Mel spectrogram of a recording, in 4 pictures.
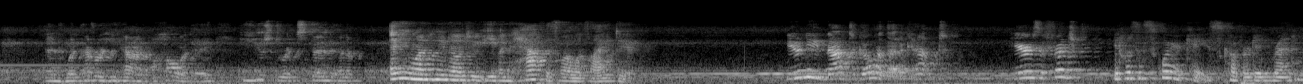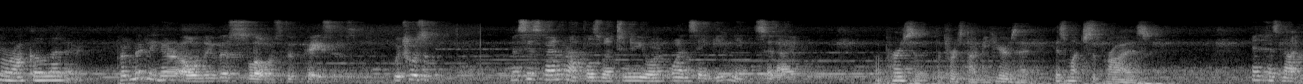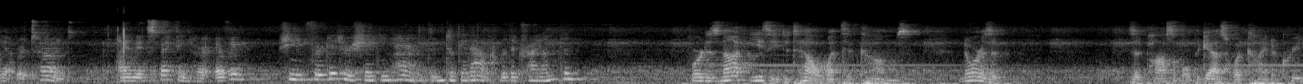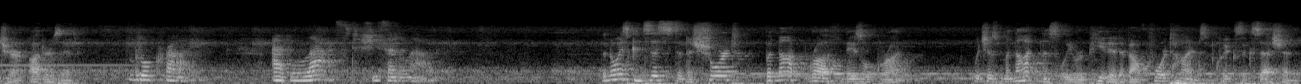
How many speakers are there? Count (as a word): seven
